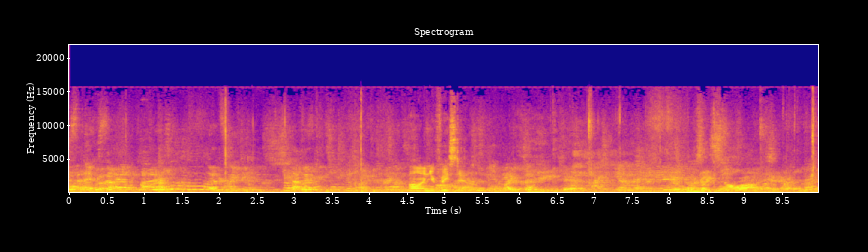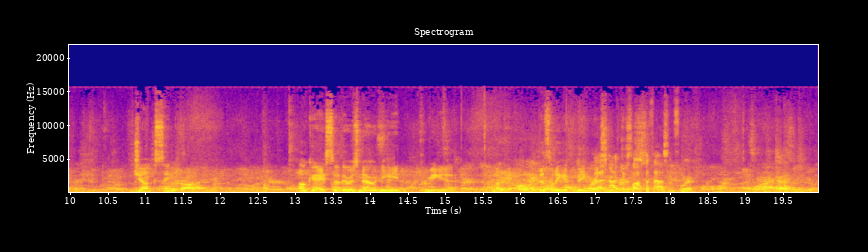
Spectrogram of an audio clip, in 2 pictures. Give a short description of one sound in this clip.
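Cards in a hand riffle and rustle.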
